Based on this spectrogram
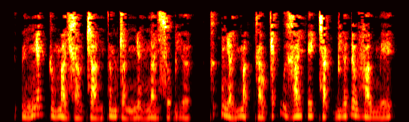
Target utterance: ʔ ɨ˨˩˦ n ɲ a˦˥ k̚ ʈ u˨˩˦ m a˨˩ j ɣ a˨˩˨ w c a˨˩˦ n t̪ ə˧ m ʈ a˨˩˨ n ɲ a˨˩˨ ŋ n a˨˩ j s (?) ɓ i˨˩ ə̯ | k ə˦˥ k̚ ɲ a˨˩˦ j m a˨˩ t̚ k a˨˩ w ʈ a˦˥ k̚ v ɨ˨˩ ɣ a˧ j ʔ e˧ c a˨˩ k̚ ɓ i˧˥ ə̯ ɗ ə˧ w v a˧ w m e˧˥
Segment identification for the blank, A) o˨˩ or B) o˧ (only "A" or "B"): A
